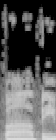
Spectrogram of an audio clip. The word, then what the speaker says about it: Bobi: So anyway, again, I think his name is pronounced Bobby, B-O-B-I.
